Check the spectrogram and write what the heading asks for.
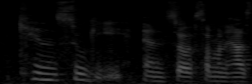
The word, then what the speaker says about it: kintsugi: So in Japan, they have a art technique called, and I'm sure I'm probably not pronouncing it right, but it's kintsugi.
